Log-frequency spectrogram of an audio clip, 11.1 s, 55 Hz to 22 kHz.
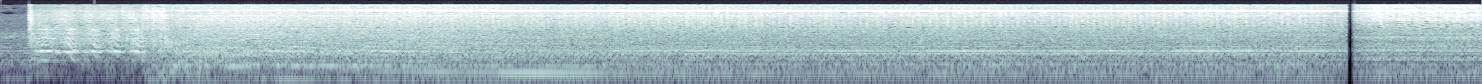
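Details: Renault Twingo III, SCe70 engine, just after start-up: thin, piercing steady squeal above idle from an accessory belt pulley; owner suspects lack of lubrication, tries a drop of engine oil.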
